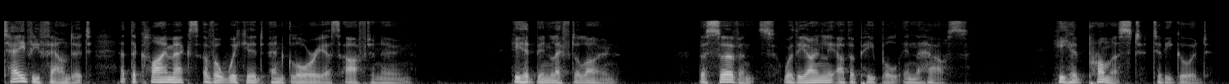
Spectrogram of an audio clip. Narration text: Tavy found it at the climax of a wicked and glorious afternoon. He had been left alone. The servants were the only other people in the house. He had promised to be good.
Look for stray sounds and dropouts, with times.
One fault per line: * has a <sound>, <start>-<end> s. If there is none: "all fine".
all fine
